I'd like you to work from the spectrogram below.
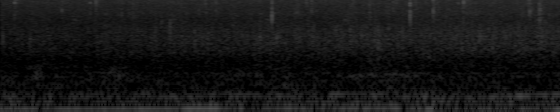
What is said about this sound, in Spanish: Y lentamente con los segundos empezaremos a escuchar una leve, leve lluvia.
